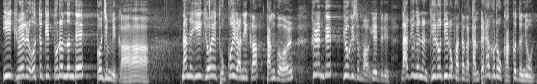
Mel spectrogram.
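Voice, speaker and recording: A woman's voice: high voice, very animated, normal speed, fairly bright tone. A woman evangelist giving an emotional testimony sermon, telling her story vividly and acting out the voices in it. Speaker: evangelist preacher. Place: church sanctuary. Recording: long church hall reverb.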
